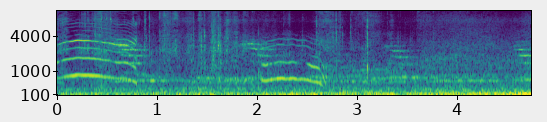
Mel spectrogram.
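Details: Domestic cat around the birth of her kittens, giving a run of short meows that slide downward, about four in five seconds, over a constant loud rumbling background and faint voices.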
